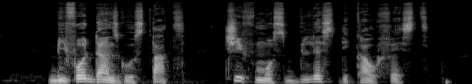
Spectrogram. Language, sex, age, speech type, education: Nigerian Pidgin, male, 30-45, spontaneous, tertiary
